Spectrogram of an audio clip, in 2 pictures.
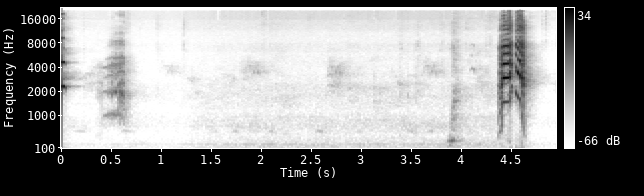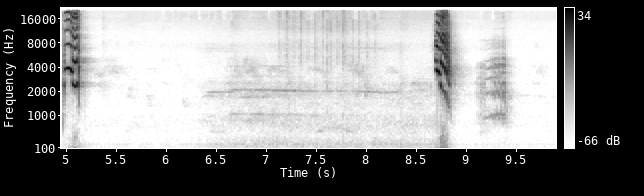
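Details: Harsh, piercing chirps from an Indian ringneck parrot, delivered as sharp isolated bursts with a couple of softer, shorter notes between them and long silent gaps.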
